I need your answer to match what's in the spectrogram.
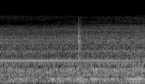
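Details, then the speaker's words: Goodman gas furnace: steady inducer fan whir with a thin tone and no burner whoosh. Voltage reaches the gas valve but it won't open; failed gas valve, being replaced. "But you hear the fan, that gas valve is not open."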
